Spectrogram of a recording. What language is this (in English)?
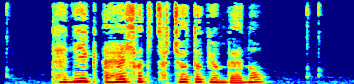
Mongolian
